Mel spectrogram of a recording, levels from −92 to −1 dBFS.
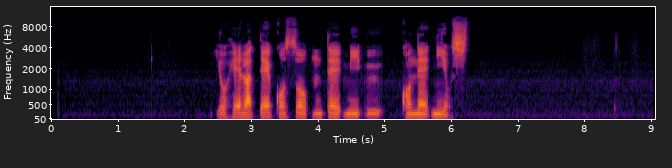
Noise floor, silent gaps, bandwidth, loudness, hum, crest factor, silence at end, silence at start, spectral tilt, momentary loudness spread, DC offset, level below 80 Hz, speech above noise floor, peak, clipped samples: -74 dBFS; none; 11 kHz; -31 LUFS; none; 26 dB; 2.8 s; 2.5 s; -3.5 dB/octave; 13 LU; under 0.1%; -72 dBFS; 43 dB; -8 dBFS; under 0.1%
